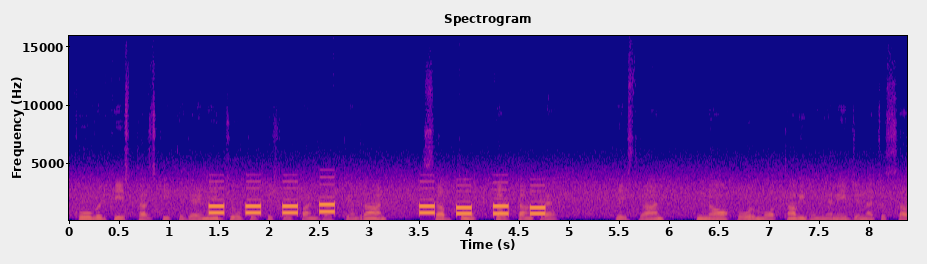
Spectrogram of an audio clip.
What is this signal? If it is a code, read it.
DTMF, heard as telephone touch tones, dialled by machine, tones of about 150 ms, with a squelch burst at the end. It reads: 5559 5121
